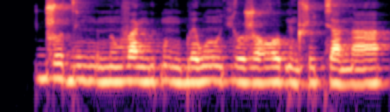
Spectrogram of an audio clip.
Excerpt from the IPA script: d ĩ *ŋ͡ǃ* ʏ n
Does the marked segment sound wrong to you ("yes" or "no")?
yes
